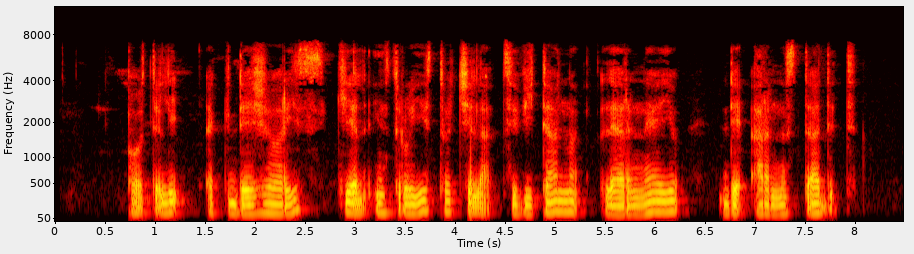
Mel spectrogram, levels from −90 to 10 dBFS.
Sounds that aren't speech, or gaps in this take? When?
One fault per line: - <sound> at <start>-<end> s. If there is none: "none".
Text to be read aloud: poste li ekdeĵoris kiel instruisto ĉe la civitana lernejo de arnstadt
none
